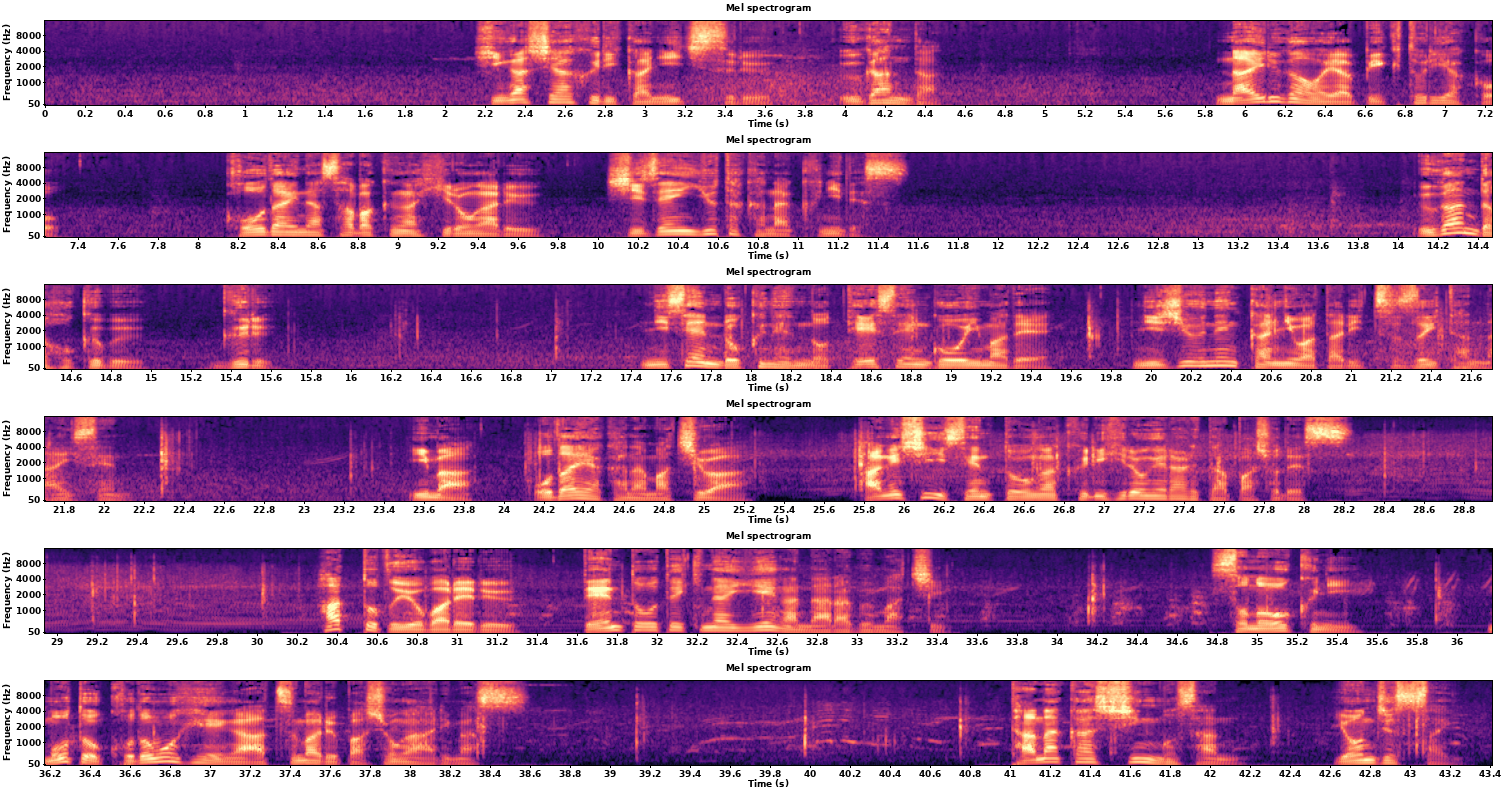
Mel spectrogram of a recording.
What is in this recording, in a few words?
japanese documentaries; japanese voice over talent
